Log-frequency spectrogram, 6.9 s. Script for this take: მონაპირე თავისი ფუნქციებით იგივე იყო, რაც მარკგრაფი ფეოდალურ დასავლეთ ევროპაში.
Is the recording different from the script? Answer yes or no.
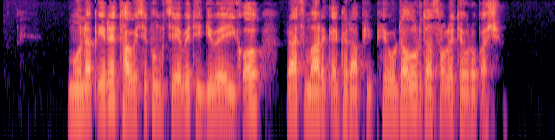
no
